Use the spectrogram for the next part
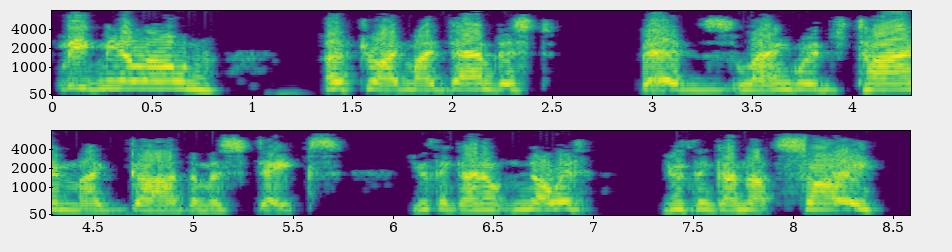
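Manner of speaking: high, loud frantic shouting; hysterical yelling. A narrator's reading. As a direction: pour it all out at the top of the voice. Wife's hysterical outburst.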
